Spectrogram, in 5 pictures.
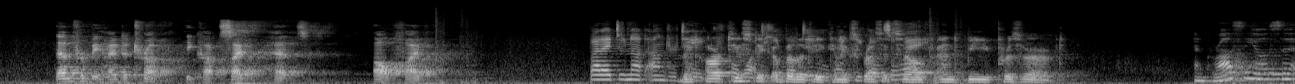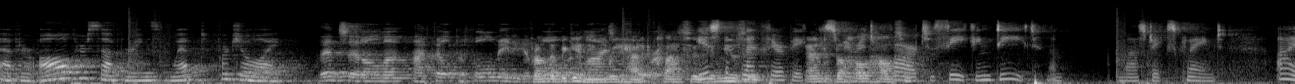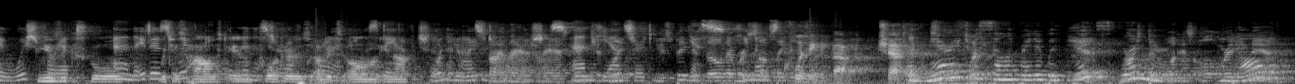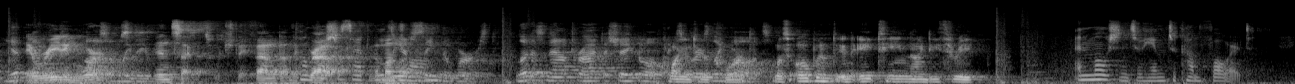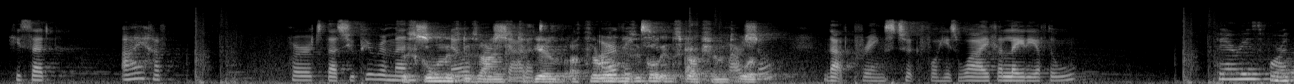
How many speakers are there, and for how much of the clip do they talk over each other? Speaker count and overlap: five, about 40%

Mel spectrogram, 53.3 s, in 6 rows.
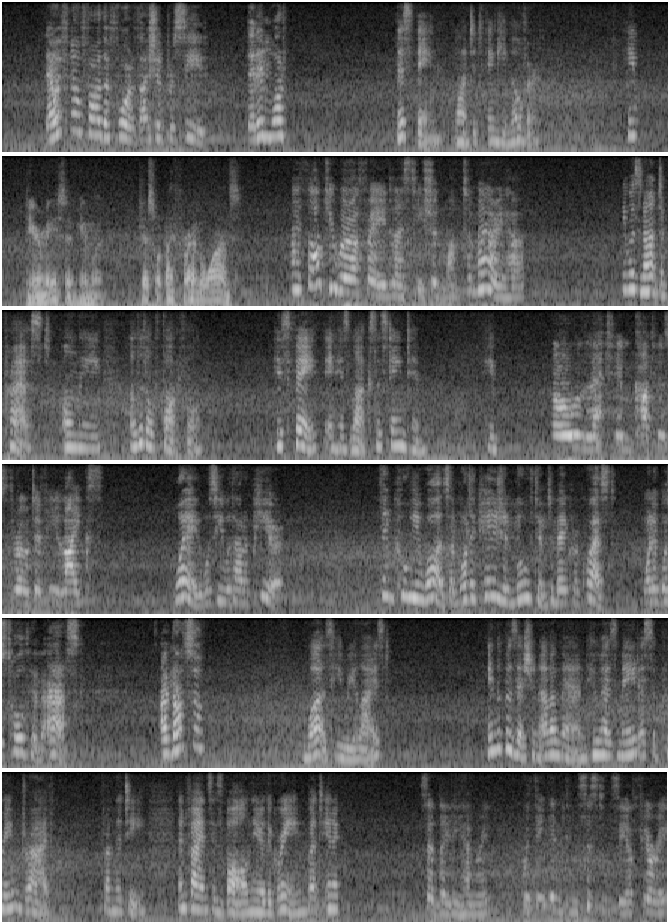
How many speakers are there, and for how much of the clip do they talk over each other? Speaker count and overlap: four, no overlap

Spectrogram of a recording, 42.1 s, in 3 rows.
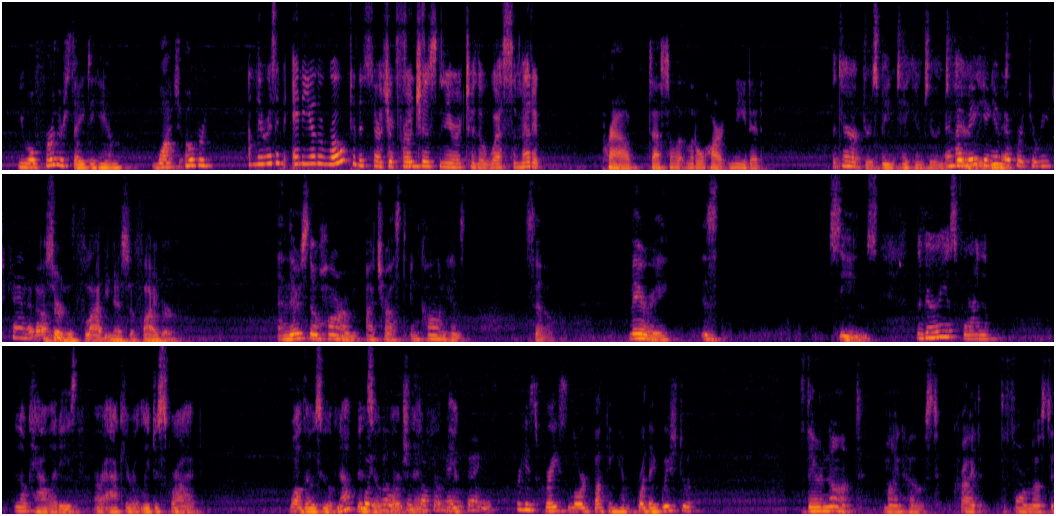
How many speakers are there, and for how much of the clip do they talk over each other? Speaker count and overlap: eight, about 9%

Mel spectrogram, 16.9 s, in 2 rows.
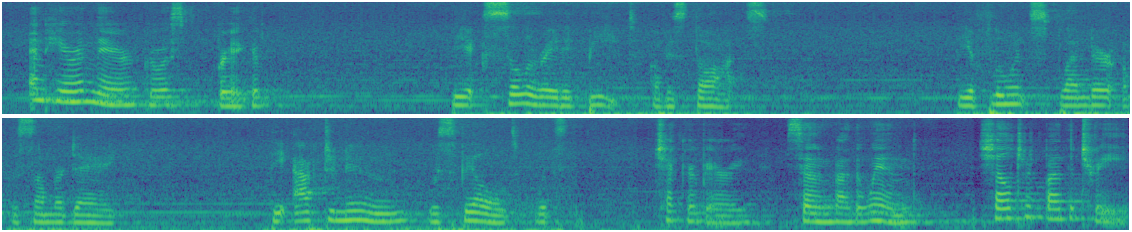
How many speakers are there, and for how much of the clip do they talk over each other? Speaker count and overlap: two, no overlap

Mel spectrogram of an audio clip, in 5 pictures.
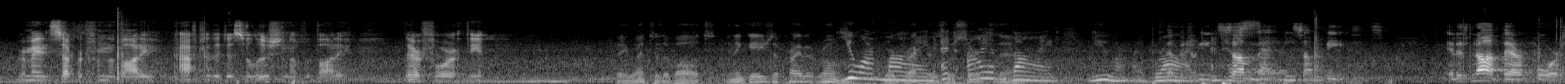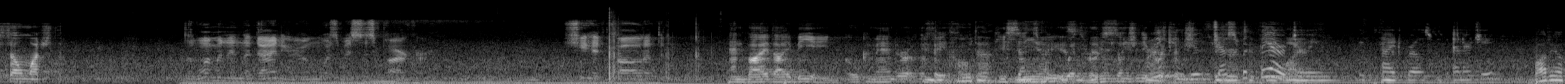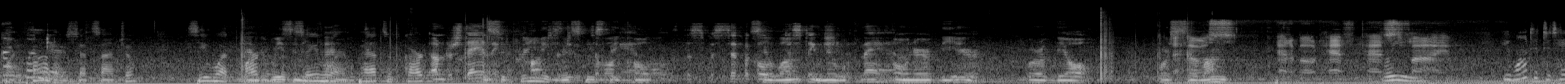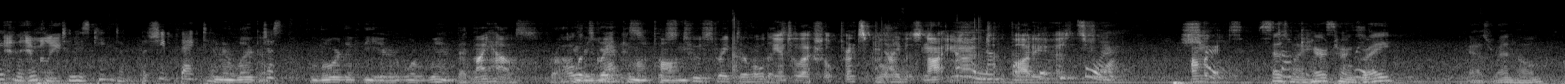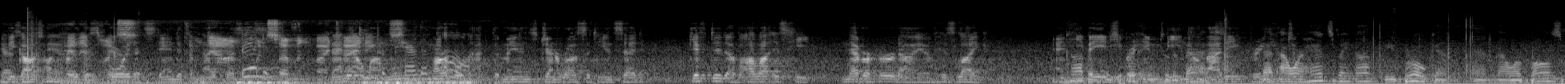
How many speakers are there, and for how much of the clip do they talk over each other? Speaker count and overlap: nine, about 44%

